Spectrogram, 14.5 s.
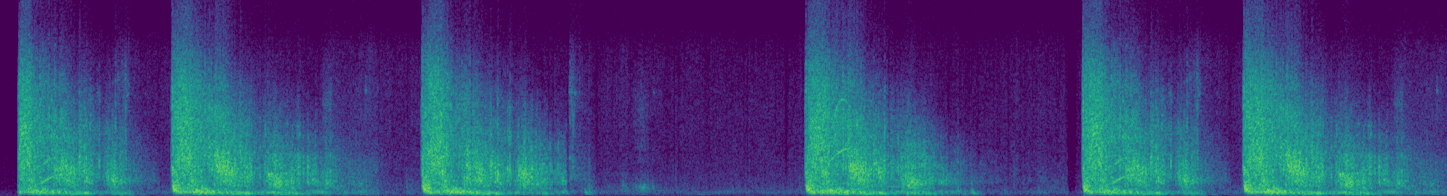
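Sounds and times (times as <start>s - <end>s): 
classic western rifle: 0.2s - 5.9s, 8.0s - 9.9s, 10.8s - 14.4s.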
